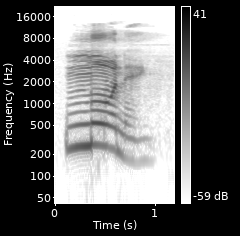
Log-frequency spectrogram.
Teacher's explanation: The stress on morning is on the first syllable.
